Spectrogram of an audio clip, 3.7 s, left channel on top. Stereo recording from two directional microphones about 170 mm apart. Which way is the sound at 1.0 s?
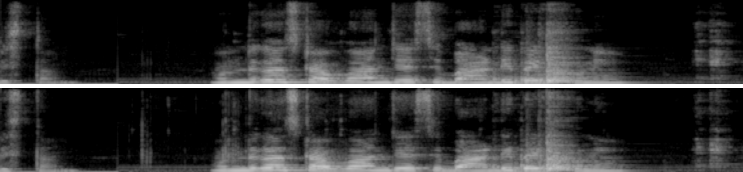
5° left (ahead or behind).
